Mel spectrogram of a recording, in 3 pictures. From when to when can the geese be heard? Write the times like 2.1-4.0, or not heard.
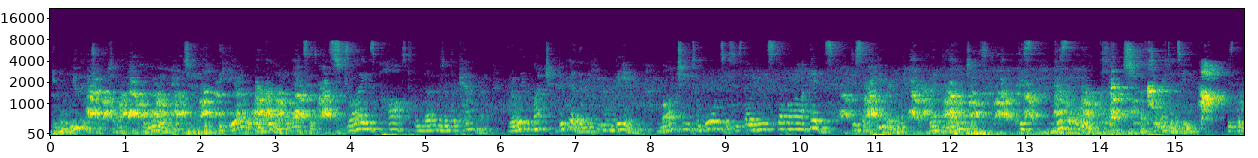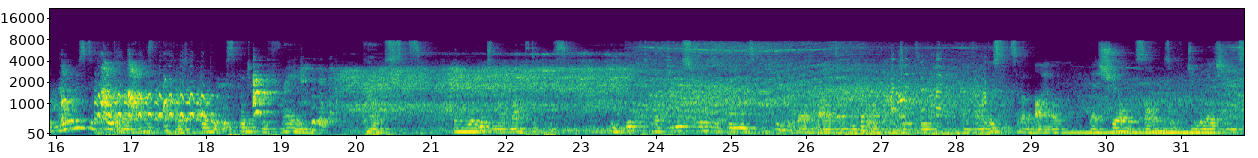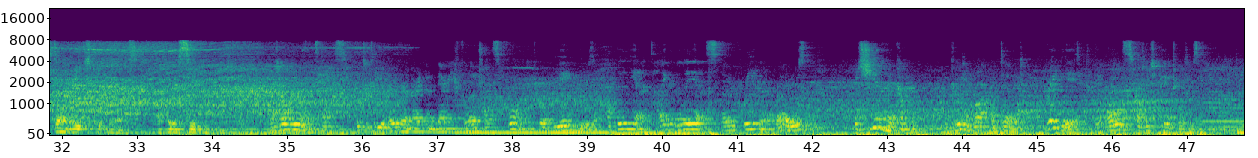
16.5-18.1, 26.4-28.4.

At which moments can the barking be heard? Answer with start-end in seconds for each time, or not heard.
0.0-4.0, 10.5-19.9.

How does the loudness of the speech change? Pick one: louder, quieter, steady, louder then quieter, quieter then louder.
steady.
